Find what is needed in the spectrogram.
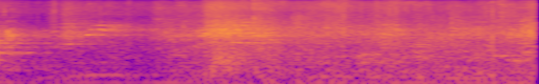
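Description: Low room noise in a large gym hall, with a soft hiss that swells and fades about halfway through.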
